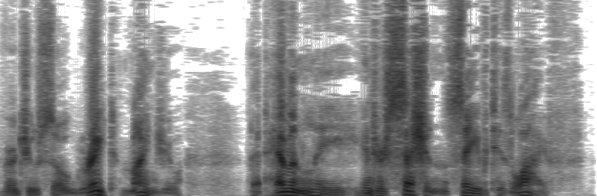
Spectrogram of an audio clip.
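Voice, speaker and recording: A man's voice: deep voice, lively intonation, takes it slowly, pushed and bright, slightly rough, no room sound, heavily acted. A man voicing a cantankerous, learned older man in an audiobook, lecturing in a wry, pedantic, argumentative way. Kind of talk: audiobook character dialogue.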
